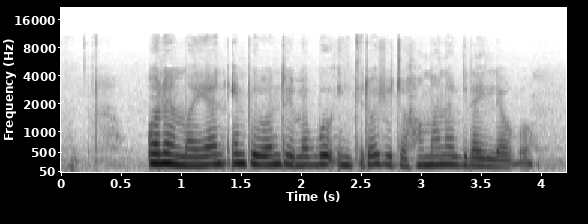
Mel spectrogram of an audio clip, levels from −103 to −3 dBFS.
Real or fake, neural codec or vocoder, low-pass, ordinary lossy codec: fake; codec, 24 kHz, 0.9 kbps, WavTokenizer, medium speech release version 1; 10.8 kHz; none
